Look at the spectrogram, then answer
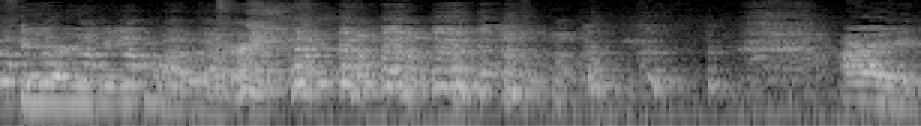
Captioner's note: laughing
